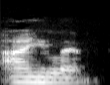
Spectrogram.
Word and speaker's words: island: We omit the word as ya. If we want to say island, jangan eh terkadang kan masih ada yang island kayak gitu ya. Nah, kita bacanya island.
